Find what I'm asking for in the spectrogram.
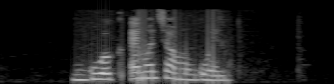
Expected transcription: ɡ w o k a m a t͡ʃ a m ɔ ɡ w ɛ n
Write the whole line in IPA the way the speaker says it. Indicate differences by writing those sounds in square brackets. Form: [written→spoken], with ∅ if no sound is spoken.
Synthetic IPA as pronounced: ɡ w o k [a→ɛ] m a t͡ʃ a m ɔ ɡ w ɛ n

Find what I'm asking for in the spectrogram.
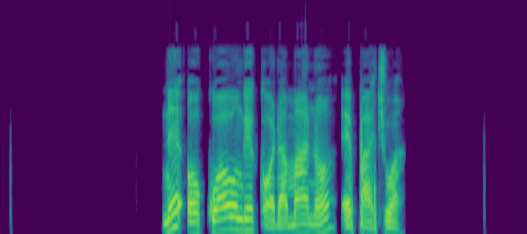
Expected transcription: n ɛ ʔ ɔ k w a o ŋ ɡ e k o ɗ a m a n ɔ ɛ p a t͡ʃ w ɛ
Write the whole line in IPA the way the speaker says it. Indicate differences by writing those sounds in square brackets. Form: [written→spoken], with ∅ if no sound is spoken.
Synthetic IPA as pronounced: n ɛ ʔ ɔ k w a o ŋ ɡ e k [o→ɔ] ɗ a m a n ɔ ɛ p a t͡ʃ w [ɛ→a]

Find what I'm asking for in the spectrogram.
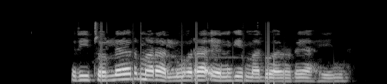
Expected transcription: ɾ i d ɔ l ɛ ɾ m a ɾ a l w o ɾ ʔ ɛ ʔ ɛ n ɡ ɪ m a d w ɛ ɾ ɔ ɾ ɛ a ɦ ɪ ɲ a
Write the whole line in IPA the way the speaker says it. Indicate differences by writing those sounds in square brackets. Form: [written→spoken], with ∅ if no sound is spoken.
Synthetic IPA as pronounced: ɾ i [d→t] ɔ l ɛ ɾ m a ɾ a l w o ɾ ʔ [ɛ→a] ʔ ɛ n ɡ ɪ m a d w [ɛ→a] ɾ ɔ ɾ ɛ a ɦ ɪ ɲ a

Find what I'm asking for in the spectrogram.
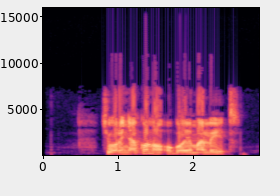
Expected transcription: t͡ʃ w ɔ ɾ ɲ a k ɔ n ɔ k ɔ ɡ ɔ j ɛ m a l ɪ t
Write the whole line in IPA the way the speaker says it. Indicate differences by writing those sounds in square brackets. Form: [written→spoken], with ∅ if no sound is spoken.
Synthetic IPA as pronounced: t͡ʃ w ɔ ɾ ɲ a k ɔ n ɔ [k→ʔ] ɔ ɡ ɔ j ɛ m a l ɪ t

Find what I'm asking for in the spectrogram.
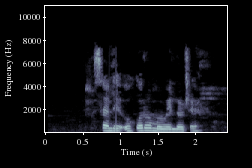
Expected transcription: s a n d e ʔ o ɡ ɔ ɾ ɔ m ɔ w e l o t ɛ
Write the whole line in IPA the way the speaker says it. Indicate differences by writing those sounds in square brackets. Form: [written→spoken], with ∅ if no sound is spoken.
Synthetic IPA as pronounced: s a n d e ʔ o [ɡ→k] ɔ ɾ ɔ m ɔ w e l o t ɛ

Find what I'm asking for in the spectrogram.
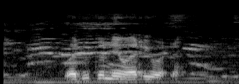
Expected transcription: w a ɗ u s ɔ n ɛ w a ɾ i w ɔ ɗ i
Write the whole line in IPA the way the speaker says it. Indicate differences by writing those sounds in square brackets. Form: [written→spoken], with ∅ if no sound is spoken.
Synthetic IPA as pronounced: w a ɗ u [s→t] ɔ n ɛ w a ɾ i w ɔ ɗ [i→a]

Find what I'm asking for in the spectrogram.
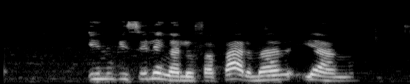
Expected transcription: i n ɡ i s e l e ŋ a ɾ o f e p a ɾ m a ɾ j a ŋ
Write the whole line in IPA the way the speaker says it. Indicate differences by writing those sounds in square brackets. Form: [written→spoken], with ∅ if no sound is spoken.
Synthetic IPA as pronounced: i n ɡ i s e l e ŋ a [ɾ→l] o f [e→a] p a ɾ m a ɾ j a ŋ

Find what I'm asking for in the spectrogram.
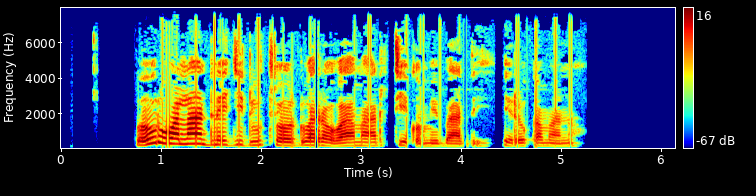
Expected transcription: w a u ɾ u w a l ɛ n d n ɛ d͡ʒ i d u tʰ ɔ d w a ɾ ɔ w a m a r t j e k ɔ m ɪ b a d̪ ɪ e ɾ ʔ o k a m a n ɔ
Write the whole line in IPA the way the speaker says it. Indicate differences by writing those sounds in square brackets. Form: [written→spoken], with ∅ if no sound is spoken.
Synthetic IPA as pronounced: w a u ɾ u w a l [ɛ→a] n d n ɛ d͡ʒ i d u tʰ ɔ d w a ɾ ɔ w a m a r t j e k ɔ m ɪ b a d̪ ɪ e ɾ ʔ o k a m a n ɔ

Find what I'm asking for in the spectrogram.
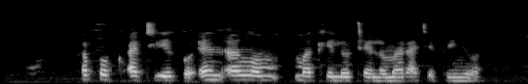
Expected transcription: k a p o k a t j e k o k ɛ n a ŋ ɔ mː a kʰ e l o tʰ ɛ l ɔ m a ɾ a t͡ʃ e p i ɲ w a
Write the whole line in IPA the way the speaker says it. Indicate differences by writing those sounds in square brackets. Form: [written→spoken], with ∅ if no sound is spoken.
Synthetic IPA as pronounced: k a p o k a t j e k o [k→ʔ] ɛ n a ŋ ɔ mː a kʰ e l o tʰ ɛ l ɔ m a ɾ a t͡ʃ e p i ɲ w a

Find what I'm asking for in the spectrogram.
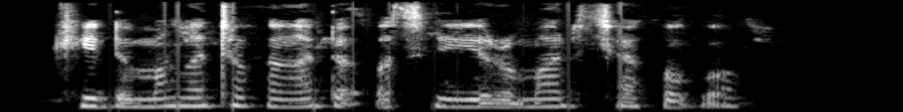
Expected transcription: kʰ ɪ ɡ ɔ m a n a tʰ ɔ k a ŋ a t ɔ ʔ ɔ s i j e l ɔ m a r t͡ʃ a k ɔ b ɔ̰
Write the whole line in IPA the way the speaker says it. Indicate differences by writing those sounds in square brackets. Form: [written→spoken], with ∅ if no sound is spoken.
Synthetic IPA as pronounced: kʰ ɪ [ɡ→d] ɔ m a [n→ŋ] a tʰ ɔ k a ŋ a t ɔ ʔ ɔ s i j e [l→ɾ] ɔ m a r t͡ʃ a k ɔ [b→ɡ] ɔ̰

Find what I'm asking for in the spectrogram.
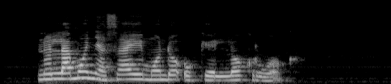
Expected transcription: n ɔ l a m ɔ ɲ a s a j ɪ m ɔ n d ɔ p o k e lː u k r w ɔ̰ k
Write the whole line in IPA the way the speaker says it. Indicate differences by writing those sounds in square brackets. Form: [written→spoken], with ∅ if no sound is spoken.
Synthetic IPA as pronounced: n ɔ l a m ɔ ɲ a s a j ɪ m ɔ n d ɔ [p→ʔ] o k e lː [u→ɔ] k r w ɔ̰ k

